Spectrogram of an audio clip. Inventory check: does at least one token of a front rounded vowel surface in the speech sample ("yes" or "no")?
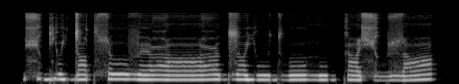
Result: yes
